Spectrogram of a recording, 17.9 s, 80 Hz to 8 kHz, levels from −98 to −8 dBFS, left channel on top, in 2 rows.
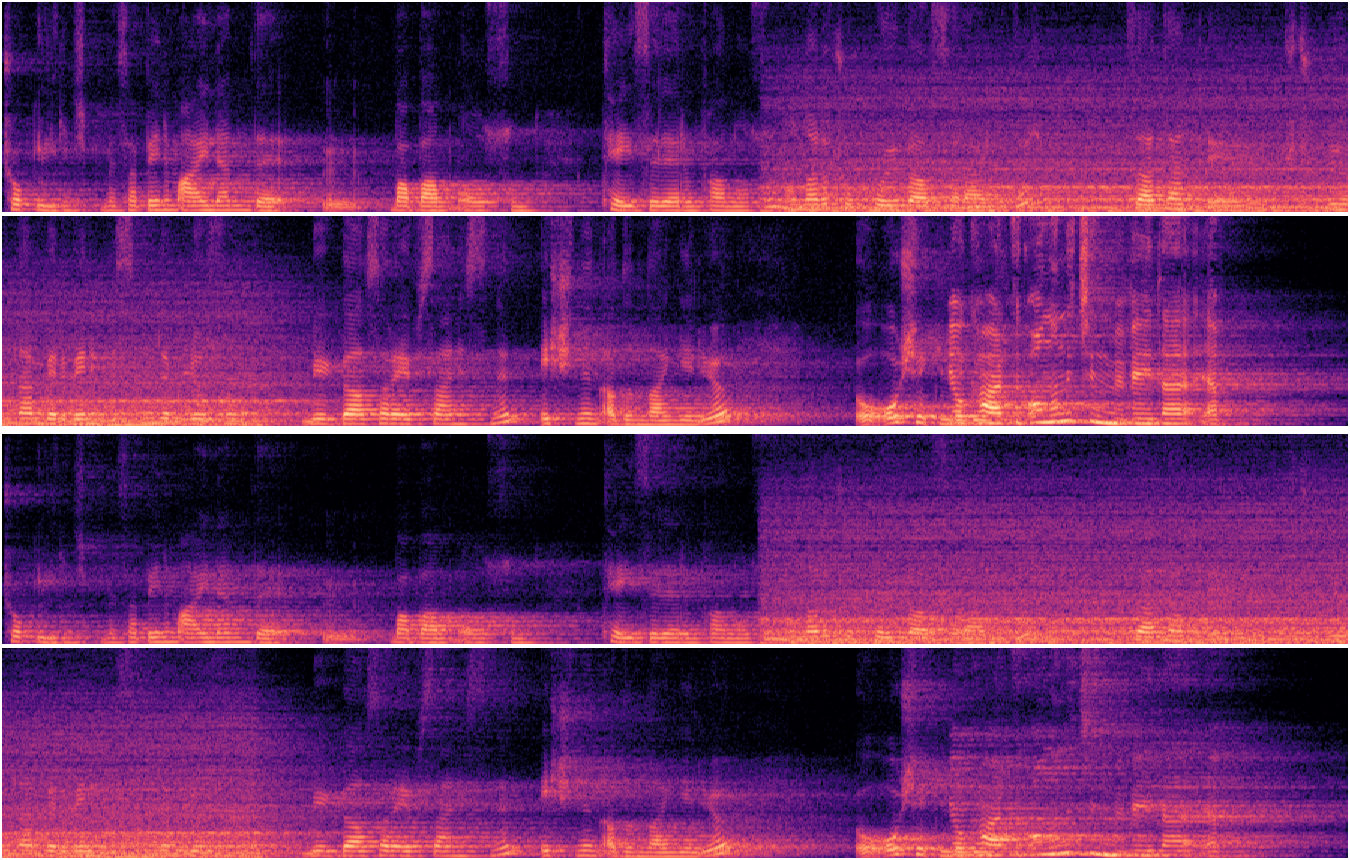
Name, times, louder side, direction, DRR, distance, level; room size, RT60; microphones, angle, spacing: voice 1, 0.0-3.5 4.0-6.9 7.5-8.5 8.8-10.6 11.0-13.9 14.7-15.6, left 3 dB, 30° left, 7 dB, 0.4 m, -27 dB
sound 1, 5.0-10.7, equal, 75° right, 1.0 m, -30 dB
voice 2, 15.3-17.2, left 4 dB, 85° left, 8 dB, 0.5 m, -23 dB
11.0 x 4.7 x 6.7 m, 2.4 s
head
